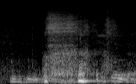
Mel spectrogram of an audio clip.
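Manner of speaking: a short, soft amused laugh. Real, not acted. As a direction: laugh quietly at the tongue-twister. Laughs after tongue-twister verse.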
